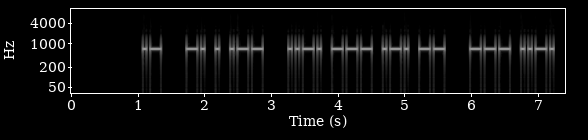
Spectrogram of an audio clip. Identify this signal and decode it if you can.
Morse code, heard as a keyed tone, about 22 wpm, 700 Hz. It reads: A NEW FORM OF
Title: Sentences from Top 1300 Words 22wpm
